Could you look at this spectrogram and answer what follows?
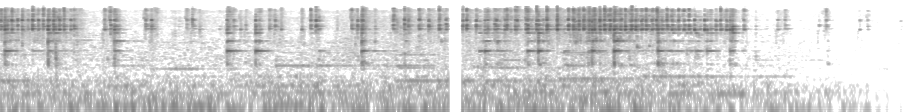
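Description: Faint background music of light chiming notes, cutting off about seven and a half seconds in.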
